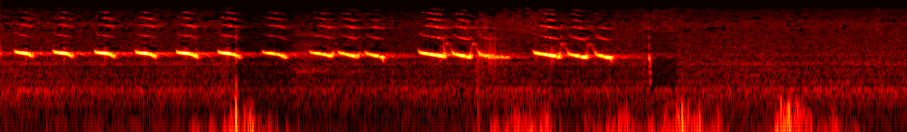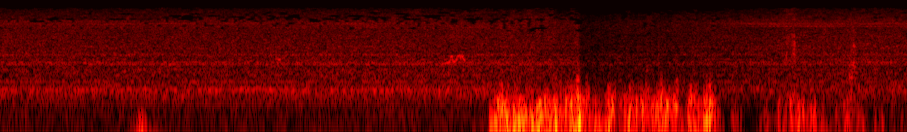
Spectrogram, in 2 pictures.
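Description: Red-crested korhaan giving a quick run of high, piping whistled notes, about three a second for three seconds. Low rumbling thumps of wind follow.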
